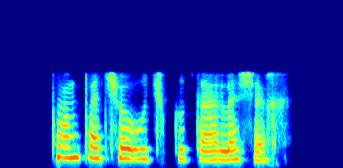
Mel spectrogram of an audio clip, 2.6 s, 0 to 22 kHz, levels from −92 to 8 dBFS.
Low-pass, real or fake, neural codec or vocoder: 3.6 kHz; fake; codec, 24 kHz, 3.1 kbps, DualCodec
